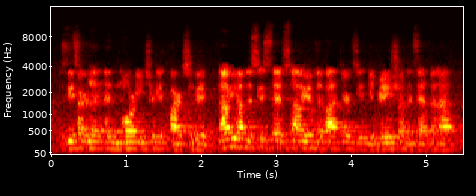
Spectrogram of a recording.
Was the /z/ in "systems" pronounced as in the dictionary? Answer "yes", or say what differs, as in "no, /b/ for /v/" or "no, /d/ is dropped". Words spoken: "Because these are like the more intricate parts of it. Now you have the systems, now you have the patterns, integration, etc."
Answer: no, /s/ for /z/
